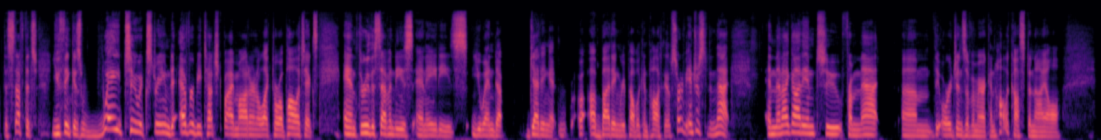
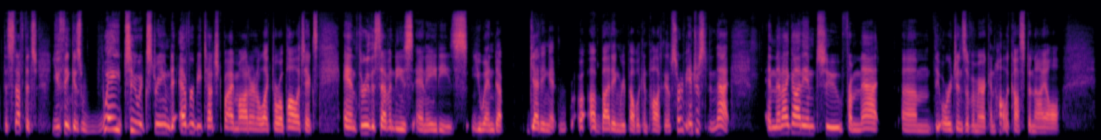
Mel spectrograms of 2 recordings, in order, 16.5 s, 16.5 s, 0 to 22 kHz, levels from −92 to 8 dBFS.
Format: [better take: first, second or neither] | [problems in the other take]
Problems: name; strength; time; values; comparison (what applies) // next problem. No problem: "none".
first | thin; very; fading below 300 Hz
